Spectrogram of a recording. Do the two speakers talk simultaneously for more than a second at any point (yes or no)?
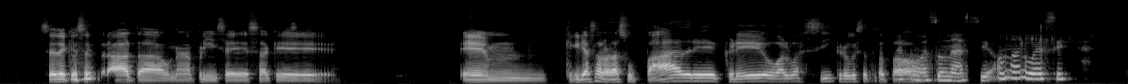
no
